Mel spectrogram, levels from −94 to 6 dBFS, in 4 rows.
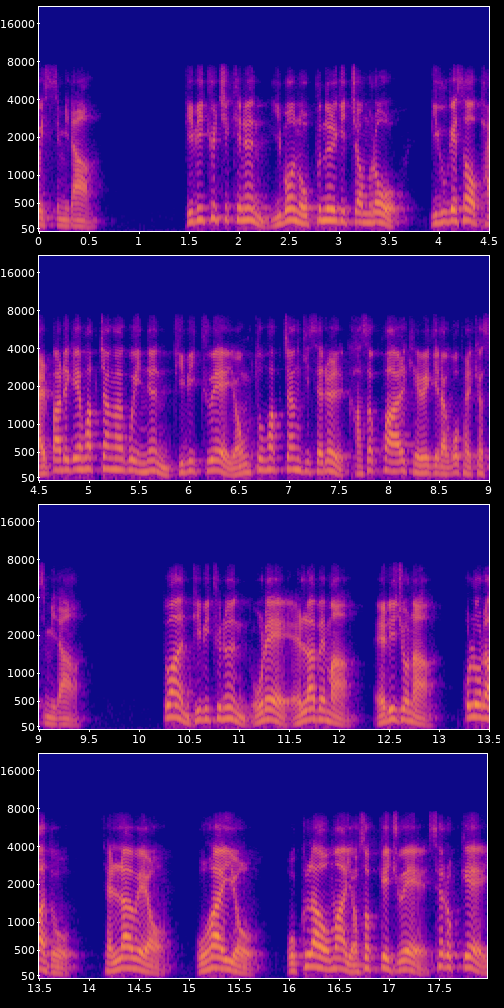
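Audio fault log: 0.81–1.45 s and 9.65–10.23 s: AMR comfort noise. The phone judged the talker silent and sent no speech frames, so the receiver synthesised a smooth, steady hiss in place of the real background.
3.89 s, 13.19–13.23 s, 14.09–14.13 s, 15.03–15.07 s, 15.93–15.97 s: AMR comfort noise. The same substitution occurs in 20 to 40 ms dropouts that briefly swap the real background for the synthetic noise.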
